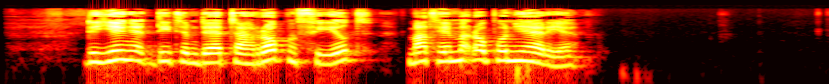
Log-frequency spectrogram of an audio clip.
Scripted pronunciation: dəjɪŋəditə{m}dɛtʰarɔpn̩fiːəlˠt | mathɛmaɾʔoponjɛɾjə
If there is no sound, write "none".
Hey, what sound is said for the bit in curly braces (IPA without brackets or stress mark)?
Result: m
